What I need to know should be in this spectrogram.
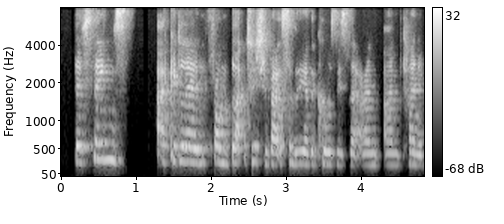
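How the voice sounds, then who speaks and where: A woman with a Sunderland accent talks at a fairly quick pace and fairly high pitch, with lively intonation. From northern England, Sunderland. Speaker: women's football organisation director. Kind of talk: panel webinar discussion. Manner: hesitant, many fillers and restarts.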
